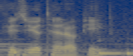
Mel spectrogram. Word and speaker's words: فیزیوتراپی: پس شاید بهتر باشه که بگیم فیزیوتراپی. فیزیوتراپی، کما اینکه اکثر افراد من میدونم به همین شکل تلفظ میکنن، اما خب مخاطب این گفتار اون دسته از افرادی هستن که این رو به شکل فیزیوتراپی بر وزن ترابی، آقای ترابی، خانم ترابی ادا میکنن.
